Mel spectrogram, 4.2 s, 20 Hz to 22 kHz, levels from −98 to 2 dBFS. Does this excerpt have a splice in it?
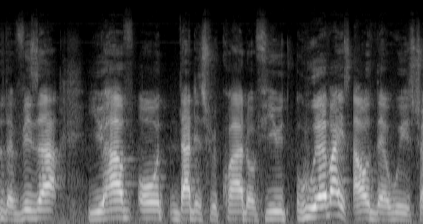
yes; 1 cut; at 2.9 s

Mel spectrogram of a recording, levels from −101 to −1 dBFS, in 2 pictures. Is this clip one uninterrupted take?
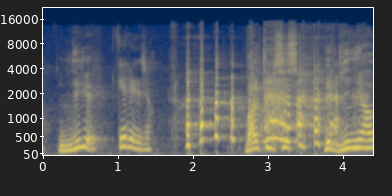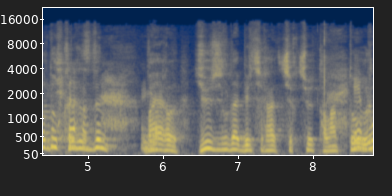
yes; 0 cuts

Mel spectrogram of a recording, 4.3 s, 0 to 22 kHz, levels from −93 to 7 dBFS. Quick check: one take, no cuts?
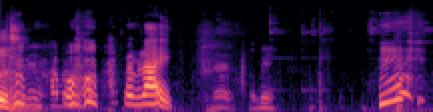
yes; 0 cuts

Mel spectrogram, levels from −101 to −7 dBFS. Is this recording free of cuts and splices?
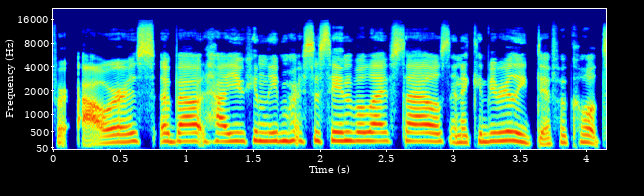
yes; 0 cuts

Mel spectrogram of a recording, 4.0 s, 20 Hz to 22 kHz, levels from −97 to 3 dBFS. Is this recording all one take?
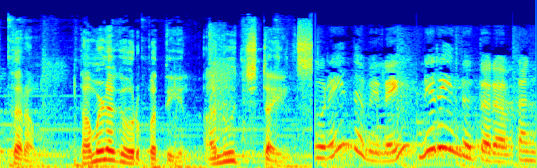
yes; 0 cuts

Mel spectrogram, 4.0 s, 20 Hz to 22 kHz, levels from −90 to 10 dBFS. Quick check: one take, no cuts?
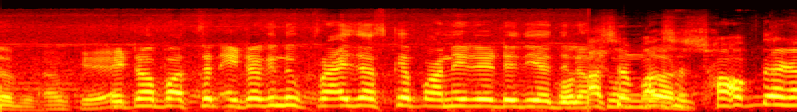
no; 1 cut; at 2.9 s

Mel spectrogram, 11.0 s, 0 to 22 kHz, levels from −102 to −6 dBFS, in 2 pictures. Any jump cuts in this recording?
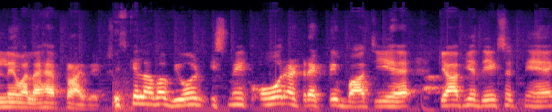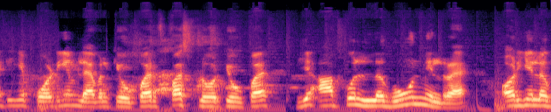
no; 0 cuts

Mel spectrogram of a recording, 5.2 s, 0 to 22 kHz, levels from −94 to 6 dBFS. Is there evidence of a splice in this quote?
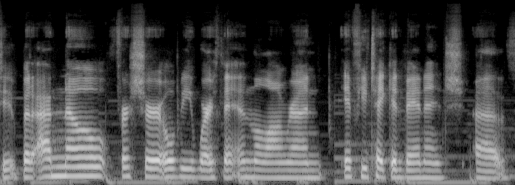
no; 0 cuts

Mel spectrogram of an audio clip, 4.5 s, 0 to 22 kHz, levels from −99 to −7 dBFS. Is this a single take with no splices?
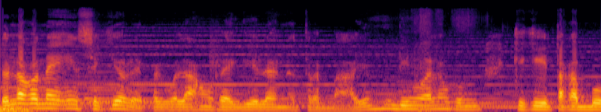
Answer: yes; 0 cuts

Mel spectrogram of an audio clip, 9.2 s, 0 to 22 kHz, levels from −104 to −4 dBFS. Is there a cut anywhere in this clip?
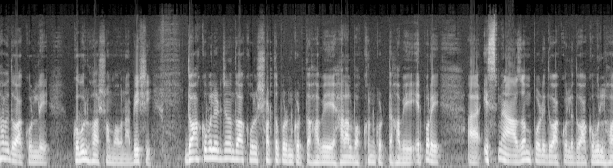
no; 0 cuts

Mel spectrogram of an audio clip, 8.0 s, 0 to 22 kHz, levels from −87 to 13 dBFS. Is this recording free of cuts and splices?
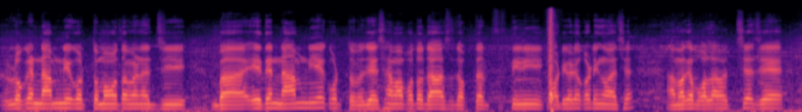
no; 1 cut; at 5.6 s

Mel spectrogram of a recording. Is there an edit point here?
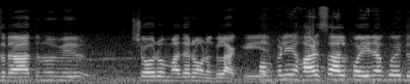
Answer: yes; 1 cut; at 2.6 s

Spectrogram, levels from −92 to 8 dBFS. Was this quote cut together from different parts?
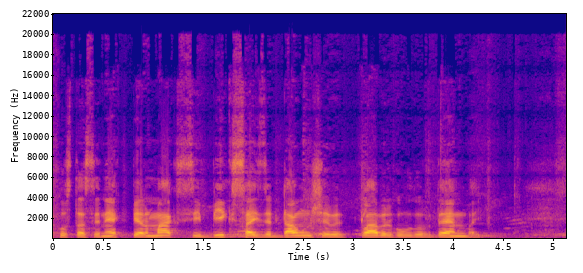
no; 0 cuts

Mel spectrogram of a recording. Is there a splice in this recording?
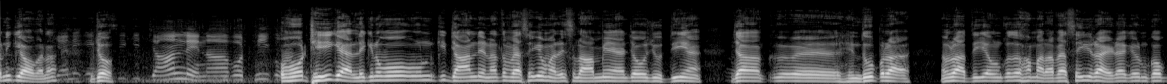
yes; 1 cut; at 4.3 s

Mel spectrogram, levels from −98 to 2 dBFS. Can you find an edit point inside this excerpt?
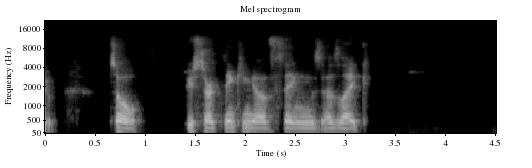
no; 0 cuts

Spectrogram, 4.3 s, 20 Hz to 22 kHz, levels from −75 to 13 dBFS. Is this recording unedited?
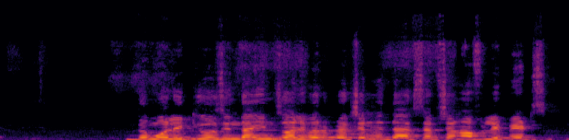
yes; 0 cuts

